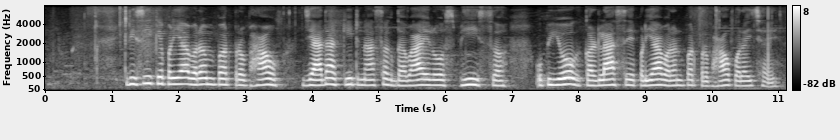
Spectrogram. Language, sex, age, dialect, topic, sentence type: Maithili, female, 60-100, Angika, agriculture, statement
